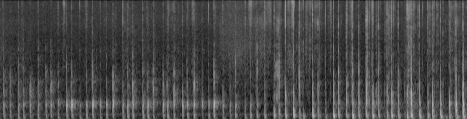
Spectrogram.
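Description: Fingertips tap quickly on a leather shoe, giving a rapid, slightly uneven run of dull, low-pitched taps that each stop almost instantly. The taps grow louder and more forceful partway through.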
